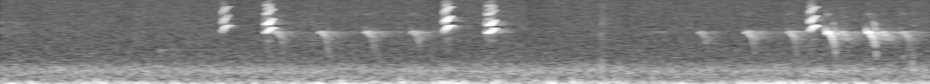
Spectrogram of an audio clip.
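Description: High, thin begging-style calls from an adult female bird perched above a caged bird, like juvenile begging calls. They come as three pairs of sharp chirps, with softer down-slurred notes between them, faint over a low background rumble.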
